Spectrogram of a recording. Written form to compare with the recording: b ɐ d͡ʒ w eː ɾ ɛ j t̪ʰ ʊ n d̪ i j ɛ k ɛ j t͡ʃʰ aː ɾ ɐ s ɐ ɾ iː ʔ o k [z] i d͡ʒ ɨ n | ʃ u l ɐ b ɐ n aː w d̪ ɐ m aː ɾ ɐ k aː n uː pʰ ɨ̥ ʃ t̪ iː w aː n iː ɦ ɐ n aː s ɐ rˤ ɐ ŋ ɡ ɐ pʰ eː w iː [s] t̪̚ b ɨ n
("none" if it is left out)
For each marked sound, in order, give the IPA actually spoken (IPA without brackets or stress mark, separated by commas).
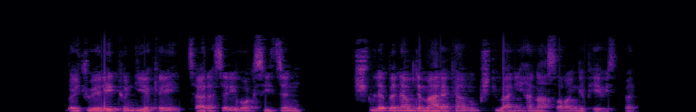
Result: s, s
